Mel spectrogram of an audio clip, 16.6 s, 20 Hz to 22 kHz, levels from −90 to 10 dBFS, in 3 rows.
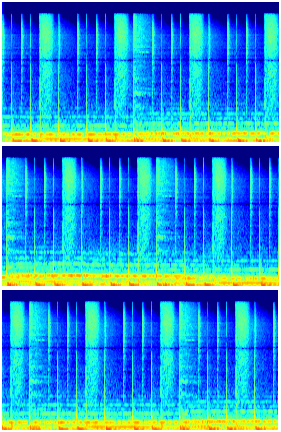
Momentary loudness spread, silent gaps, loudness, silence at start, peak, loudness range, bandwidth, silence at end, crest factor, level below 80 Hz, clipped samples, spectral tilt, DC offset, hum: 3 LU; none; -19 LUFS; 0 s; -4 dBFS; 1 LU; 15.5 kHz; 0 s; 12 dB; -18 dBFS; under 0.1%; -6 dB/octave; under 0.1%; none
